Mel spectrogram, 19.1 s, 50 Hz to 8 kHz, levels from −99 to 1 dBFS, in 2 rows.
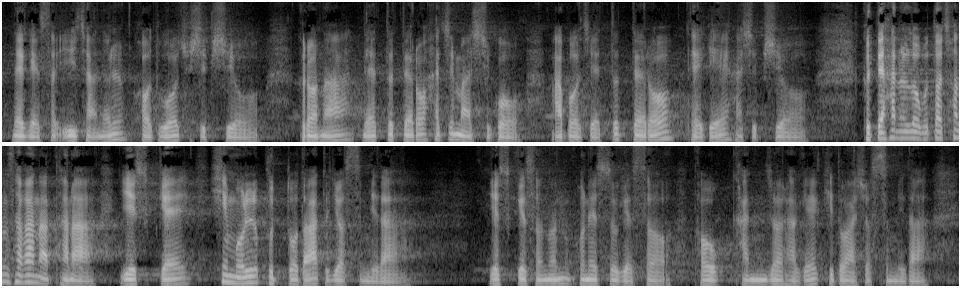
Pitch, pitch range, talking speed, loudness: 95 Hz, 90-105 Hz, 275 characters per minute, -32 LUFS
